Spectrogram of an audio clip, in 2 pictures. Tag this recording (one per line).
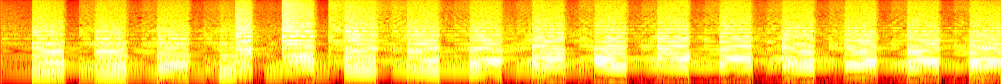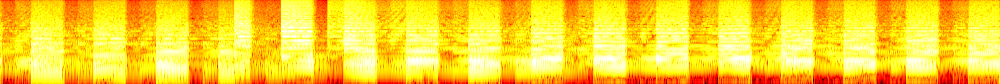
pop
sequenced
